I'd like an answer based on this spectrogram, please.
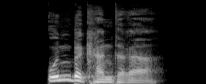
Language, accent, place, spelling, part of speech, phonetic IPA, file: German, Germany, Berlin, unbekannterer, adjective, [ˈʊnbəkantəʁɐ], De-unbekannterer.ogg
- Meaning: inflection of unbekannt: 1. strong/mixed nominative masculine singular comparative degree 2. strong genitive/dative feminine singular comparative degree 3. strong genitive plural comparative degree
